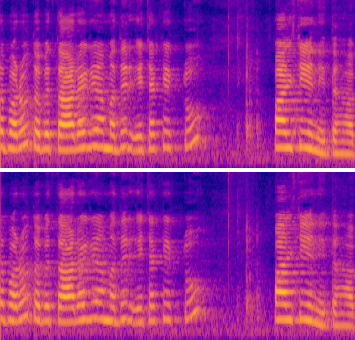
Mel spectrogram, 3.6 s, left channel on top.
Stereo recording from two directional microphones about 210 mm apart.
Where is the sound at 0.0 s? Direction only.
15° left (ahead or behind).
